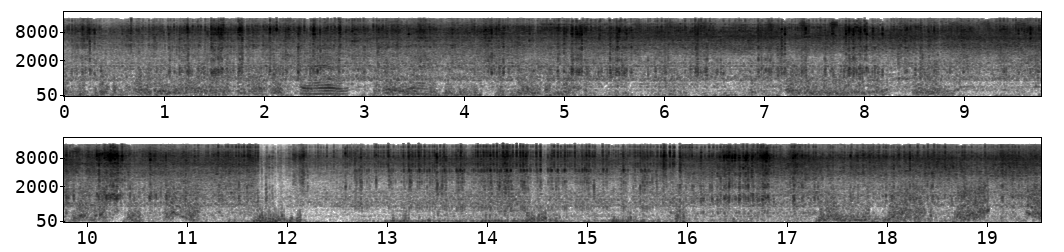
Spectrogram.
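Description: Wind buffets the microphone of a fast-moving bicycle.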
